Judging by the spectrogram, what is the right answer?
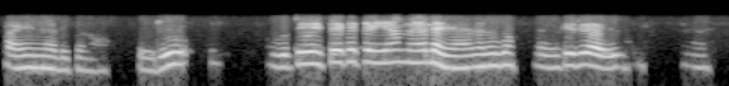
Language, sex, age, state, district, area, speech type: Malayalam, female, 30-45, Kerala, Idukki, rural, conversation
